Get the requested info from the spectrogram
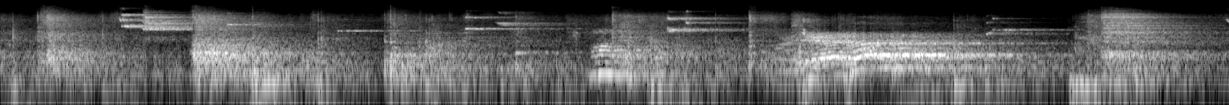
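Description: Badminton doubles play in a sports hall: sneakers squeaking and thudding on the wooden floor and racquets striking the shuttlecock, with short squeals scattered through and players' voices around the middle, all with a hall echo.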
